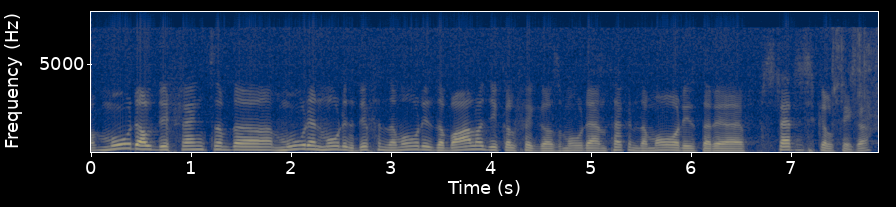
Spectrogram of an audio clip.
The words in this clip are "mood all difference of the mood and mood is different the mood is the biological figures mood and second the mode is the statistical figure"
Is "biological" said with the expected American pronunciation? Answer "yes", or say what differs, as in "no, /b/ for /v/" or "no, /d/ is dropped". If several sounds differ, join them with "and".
yes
